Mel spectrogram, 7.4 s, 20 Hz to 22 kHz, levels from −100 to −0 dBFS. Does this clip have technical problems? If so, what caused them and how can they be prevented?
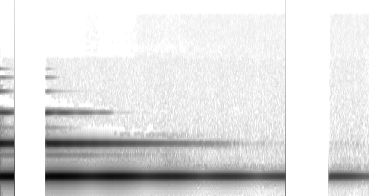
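Yes. There are two stream reconnects. At 0.28 s the sound drops out for 0.6 s and resumes about 0.23 s earlier than where it stopped, ending at 1.11 s. At 5.71 s a 0.84 s gap follows, again resuming 0.23 s back, through 6.78 s. Each time the connection failed, playback went silent, and a fresh decoder joined mid-stream on a server burst that replayed already-heard audio. Prevent this with a larger network buffer and resumption by byte or sequence offset, so the player can skip the replayed portion.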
